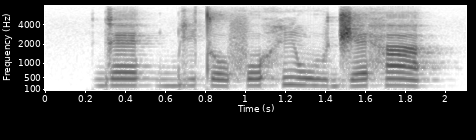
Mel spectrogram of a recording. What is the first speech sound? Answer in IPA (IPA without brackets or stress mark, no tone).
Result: ɡ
